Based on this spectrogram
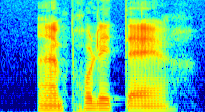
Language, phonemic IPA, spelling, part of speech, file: French, /pʁɔ.le.tɛʁ/, prolétaire, noun / adjective, Fr-prolétaire.ogg
- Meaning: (noun) proletarian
